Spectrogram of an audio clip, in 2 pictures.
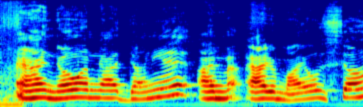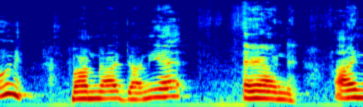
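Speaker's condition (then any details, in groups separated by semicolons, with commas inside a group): Cerebral palsy; since birth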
